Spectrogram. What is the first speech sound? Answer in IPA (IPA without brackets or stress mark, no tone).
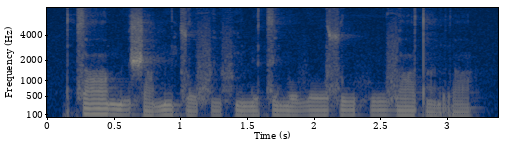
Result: t͡s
